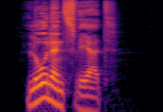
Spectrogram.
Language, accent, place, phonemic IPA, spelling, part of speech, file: German, Germany, Berlin, /ˈloːnənsˌveːɐ̯t/, lohnenswert, adjective, De-lohnenswert.ogg
- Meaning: rewarding, worthwhile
